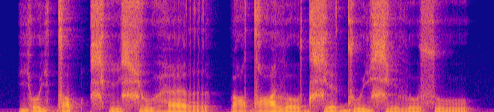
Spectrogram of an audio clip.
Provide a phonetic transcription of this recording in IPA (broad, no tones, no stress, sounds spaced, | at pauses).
j o j d ɒ p t͡ɕʰ i ɕ u ɦ æ r | u dˤ æ l o d ɕ e d u j ɕ i l u s u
